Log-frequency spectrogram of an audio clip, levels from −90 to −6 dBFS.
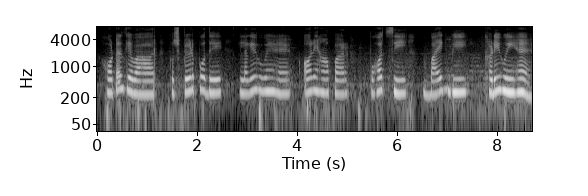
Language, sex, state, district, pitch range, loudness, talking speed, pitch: Hindi, female, Maharashtra, Aurangabad, 250-275 Hz, -28 LUFS, 135 wpm, 260 Hz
